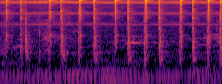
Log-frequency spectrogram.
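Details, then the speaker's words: Honda BeAT FI scooter with ACG starter: rapid sharp relay clicking near the battery, about six per second, with no cranking; a known-good battery gave the same result; traced to the relay output to the ACG system or its control unit. "kemudian yang bermasalah adalah keluaran relay menuju ke sistem acg-nya ataupun"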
